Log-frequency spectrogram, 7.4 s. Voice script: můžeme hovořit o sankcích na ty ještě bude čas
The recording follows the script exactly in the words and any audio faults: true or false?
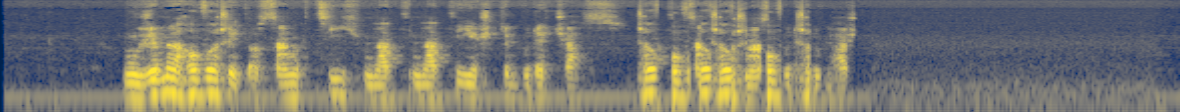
false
